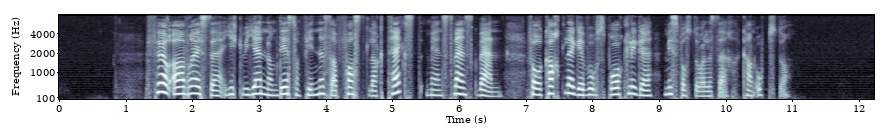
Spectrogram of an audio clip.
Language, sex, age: Norwegian, female, 43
